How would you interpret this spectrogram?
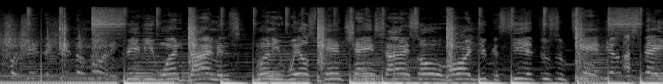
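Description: A repeated buffer occurs at 0.41 s, 1.79 to 1.82 s and 3.94 s. Late audio left the device replaying its last 5.8 ms block, which fits a 256-sample buffer. Single repeats at 0.41 and 3.94 s click; the fourfold repeat at 1.79 s buzzes briefly.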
